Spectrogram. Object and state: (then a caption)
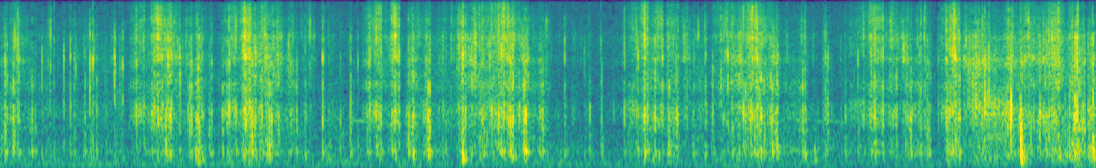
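Thin plastic sheet crinkling. Fingers press and scratch the top of a thin, glossy purple plastic sheet curved into a hollow half-tube. The result is a steady stream of dry, bright crinkling and crackling that swells and fades in waves, with little low end and no ring.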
